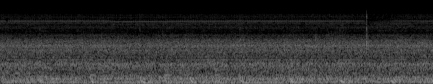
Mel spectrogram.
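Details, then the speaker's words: Eberspächer Hydronic 30 kW heater, fuel confirmed present; steady fan rush with faint fuel pump ticking and solenoid valve heard, but no spark generator buzz, so no ignition. "okay so it's yeah the fan we can hear the solenoid valve but we do not hear the sparks okay so there is definitely some problem"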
